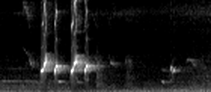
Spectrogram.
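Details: A quick cluster of four loud, bright upslurred bulbul notes, then near silence with one faint chirp. The calls are used to attract wild kutilang emas bulbuls for trapping.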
